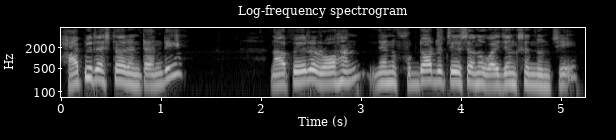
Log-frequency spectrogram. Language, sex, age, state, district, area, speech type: Telugu, male, 30-45, Andhra Pradesh, Vizianagaram, urban, spontaneous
